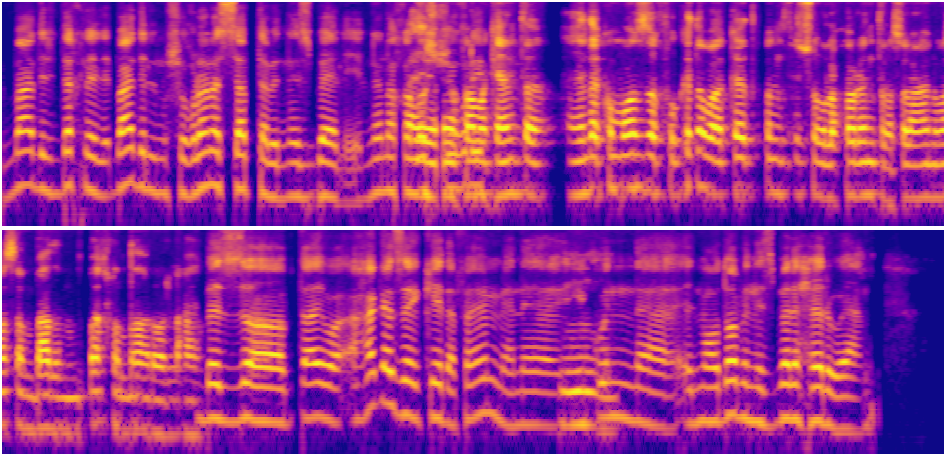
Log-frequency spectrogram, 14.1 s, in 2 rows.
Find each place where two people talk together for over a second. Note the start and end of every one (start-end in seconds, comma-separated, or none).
none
